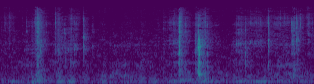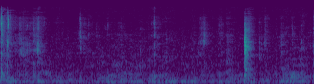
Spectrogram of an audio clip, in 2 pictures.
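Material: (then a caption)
Soap. A dry, marbled multicolor soap bar is held in hand while a metal cutter slices and scrapes brittle pieces off its top. Quiet, bright crunching and scraping is broken by sharp, crisp cracks as chunks snap away.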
